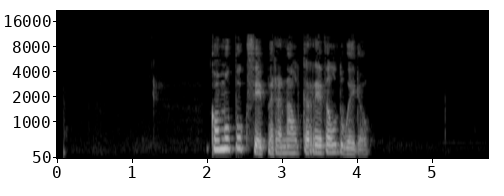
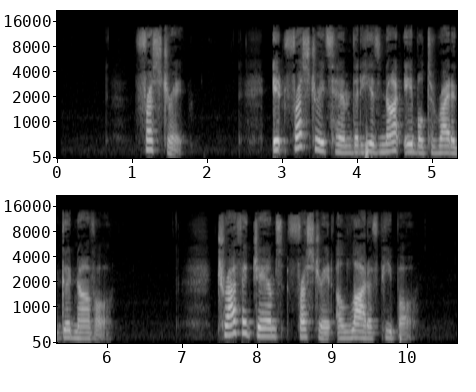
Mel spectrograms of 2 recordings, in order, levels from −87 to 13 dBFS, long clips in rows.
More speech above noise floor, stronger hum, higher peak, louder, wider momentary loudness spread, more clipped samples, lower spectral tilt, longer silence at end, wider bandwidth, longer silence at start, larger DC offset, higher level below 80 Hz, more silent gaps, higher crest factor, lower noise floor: first, 56 dB vs 47 dB; neither; second, -10 dBFS vs 0 dBFS; second, -27 LUFS vs -22 LUFS; about the same, 13 LU vs 12 LU; neither; first, -5.5 dB/octave vs -3 dB/octave; first, 1.6 s vs 0.65 s; second, 11 kHz vs 14 kHz; first, 2.05 s vs 1.05 s; neither; second, -86 dBFS vs -70 dBFS; neither; about the same, 20 dB vs 24 dB; first, -81 dBFS vs -69 dBFS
